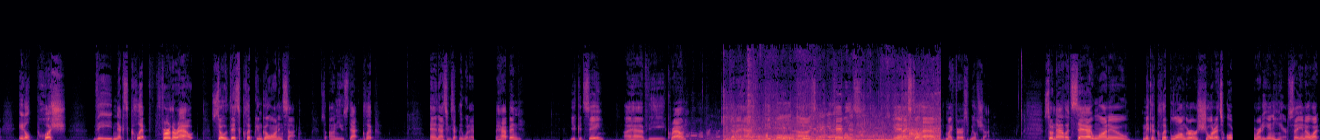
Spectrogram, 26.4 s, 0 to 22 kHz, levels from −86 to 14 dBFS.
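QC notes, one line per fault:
9.48–9.92 s, playback stall: the audio cuts to silence mid-flow for about 0.44 s, then resumes. The likely cause is the player running out of buffered data, or its output thread being blocked, so nothing reached the output until it recovered.
10.49–11.27 s, repeated stalls (stutter): five short gaps, the longest 52 ms, bridged by stretching the preceding sound, 124 ms in total and 16% of the span. Late packets kept draining the jitter buffer, so the audio drags and stutters while losing nothing.
12.15–13.18 s, jitter buffer slow-down: with the buffer running low, the receiver repeated tiny stretches of waveform many times over, adding 90 ms. Playback runs at 92% speed with unchanged pitch, so sounds feel drawn out.
18.53–19.99 s, jitter buffer speed-up: an oversized backlog in the buffer was trimmed by cutting many short waveform fragments, about 50 ms in all. 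The audio runs at 103% speed with pitch intact.
24.64–25.09 s, playback stall: a second dropout of about 0.44 s, where the output falls silent mid-flow before picking up again, pointing to the same kind of data starvation or blocked playback thread as the earlier stall.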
